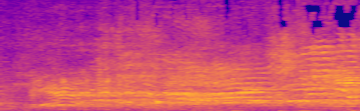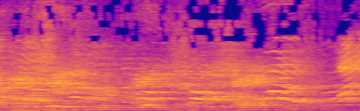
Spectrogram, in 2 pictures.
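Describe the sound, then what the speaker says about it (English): The crowd at a professional wrestling match jeers at a wrestler, a dense, continuous wash of shouting and chatter from many voices filling the arena, loud and sustained throughout. "Crowd giving One Shot a little bit of the business."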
